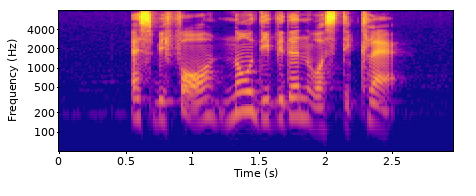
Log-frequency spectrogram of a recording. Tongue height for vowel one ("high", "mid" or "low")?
mid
